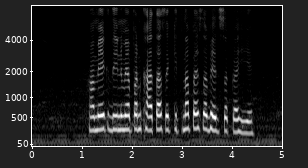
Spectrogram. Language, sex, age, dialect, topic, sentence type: Magahi, female, 18-24, Central/Standard, banking, question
